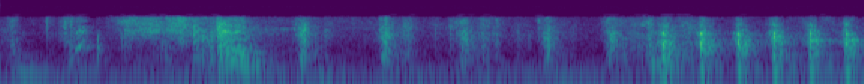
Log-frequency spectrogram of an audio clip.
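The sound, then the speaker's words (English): A series of sharp knocks on a wooden door, scattered at first, then a quick, steady run of about six raps. Fairly loud, with a muffled, band-limited quality. “Open the door, Robley.”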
